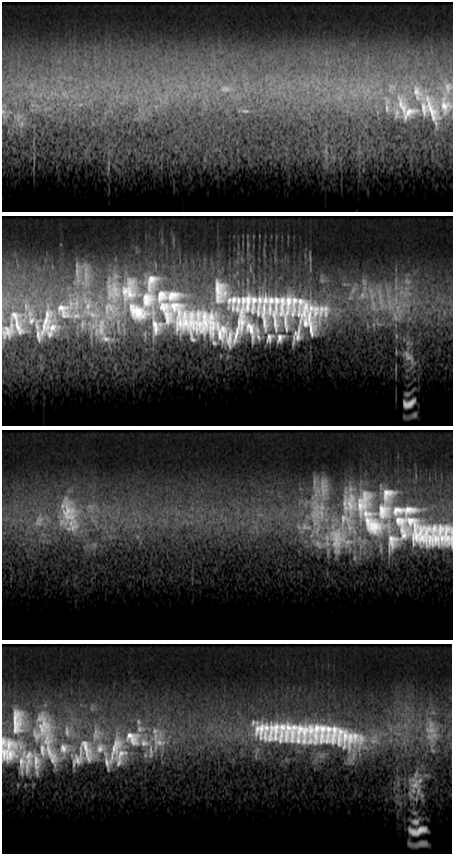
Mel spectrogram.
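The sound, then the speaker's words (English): Song of an orange-crowned warbler of the Arresta subspecies: a few high, buzzy trilled phrases separated by pauses, set over a steady background hiss with a couple of faint clicks. “An orange-crowned warbler of the subspecies Arresta.”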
